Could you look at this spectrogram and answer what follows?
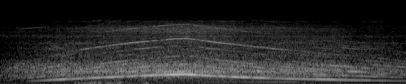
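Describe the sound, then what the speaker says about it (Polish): A Hoover Rhapsody RA22HCG cordless upright vacuum cleaner spinning up and back down, its whirring motor pitch rising then falling steadily, loud and close with no talk. "Warto włączyć sobie na chwilę wtedy odkurzacz,"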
